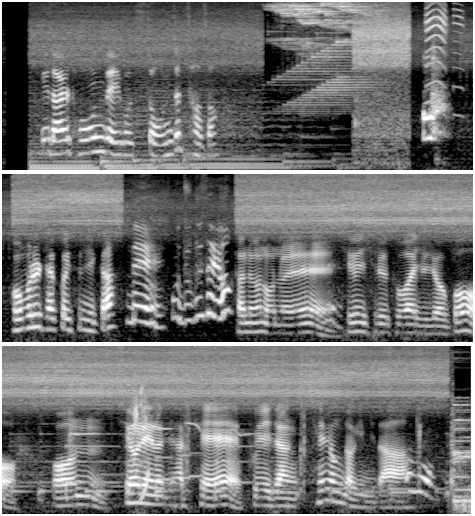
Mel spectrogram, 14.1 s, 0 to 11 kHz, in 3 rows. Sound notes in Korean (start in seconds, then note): 2.5 반짝이는 효과음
